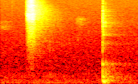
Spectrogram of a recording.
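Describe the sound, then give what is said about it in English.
A glass Coca-Cola bottle is popped open: a brief, bright fizzing hiss of escaping gas, then about a second later a single sharp clink, fairly quiet, with no talking. “I think every six-pack that I get has Santa Claus's face on it, the classic rosy-cheeked Coca-Cola Santa Claus, but there's something about these glass bottles, and I'm going to little pop this open. We'll see how it sounds.”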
